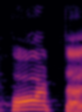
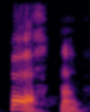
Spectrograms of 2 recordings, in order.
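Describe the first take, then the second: First: The R is said in the São Paulo way. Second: The R is said in the Rio de Janeiro way.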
